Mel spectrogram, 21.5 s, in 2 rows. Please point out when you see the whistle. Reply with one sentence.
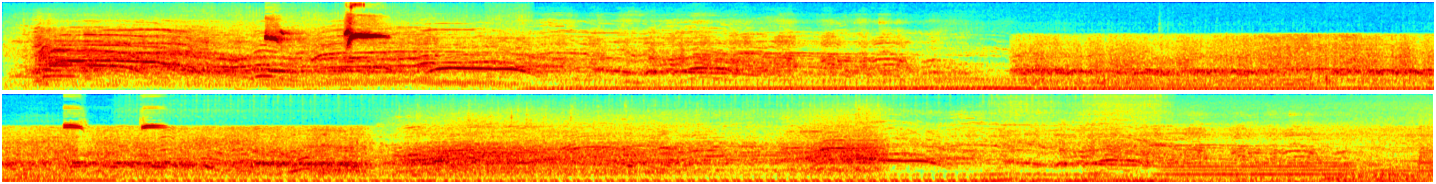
The whistle can be heard from 1.9 to 2.9 s and from 11.2 to 12.0 s.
